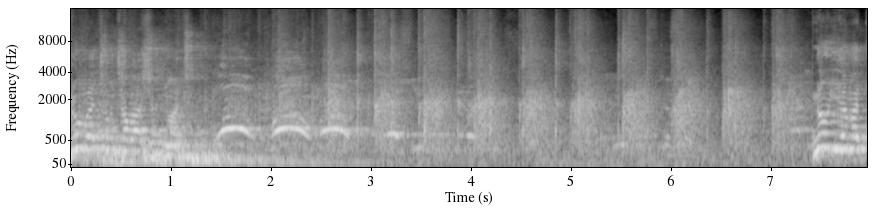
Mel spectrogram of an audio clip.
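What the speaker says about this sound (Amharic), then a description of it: "ኑ በጭብጨባ ሸኟቸው።" A church congregation applauding to send people off after a testimony, rhythmic group clapping in regular bursts under someone speaking loudly, with some crowd voices mixed in.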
